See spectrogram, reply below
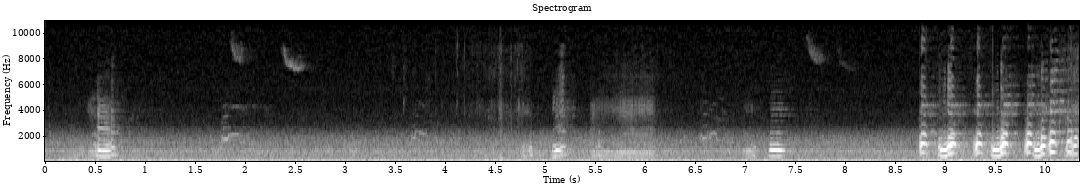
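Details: Canada geese fighting over territory at Waveland Lake on Chicago's North Side: scattered single honks spaced a second or more apart, ending in a burst of rapid loud honking.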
